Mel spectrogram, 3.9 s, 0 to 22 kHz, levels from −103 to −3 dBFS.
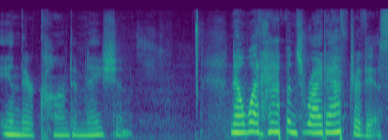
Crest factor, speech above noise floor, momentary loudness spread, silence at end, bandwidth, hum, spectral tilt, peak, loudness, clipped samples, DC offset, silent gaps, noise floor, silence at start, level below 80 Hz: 16 dB; 20 dB; 19 LU; 0 s; 16 kHz; none; -5.5 dB/octave; -18 dBFS; -33 LUFS; under 0.1%; under 0.1%; none; -53 dBFS; 0 s; -62 dBFS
